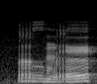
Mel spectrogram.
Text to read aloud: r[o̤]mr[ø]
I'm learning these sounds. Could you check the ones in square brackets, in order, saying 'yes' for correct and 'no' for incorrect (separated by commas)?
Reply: yes, yes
